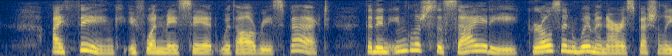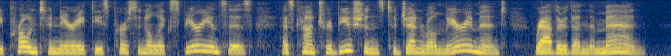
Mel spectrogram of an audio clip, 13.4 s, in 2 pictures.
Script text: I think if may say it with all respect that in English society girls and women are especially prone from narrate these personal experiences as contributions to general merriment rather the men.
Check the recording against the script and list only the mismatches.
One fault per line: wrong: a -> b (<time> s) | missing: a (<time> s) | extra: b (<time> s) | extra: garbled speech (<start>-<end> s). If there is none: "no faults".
extra: one (1.4 s)
wrong: from -> to (7.1 s)
extra: than (12.4 s)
